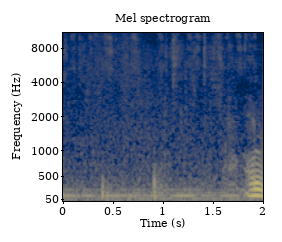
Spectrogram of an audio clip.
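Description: Marker writing on a whiteboard: faint strokes with a few light taps, over a steady low hum.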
